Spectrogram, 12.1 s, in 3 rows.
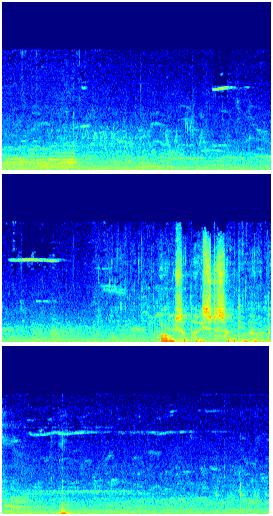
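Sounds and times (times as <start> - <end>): distant traffic hum: 0.0 - 12.0
faint bird chirps: 5.5 - 12.0.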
